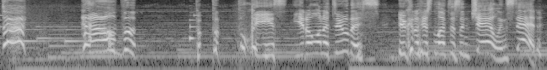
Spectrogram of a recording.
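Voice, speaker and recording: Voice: high voice, big pitch swings, measured pace. An actor playing a cowardly, panicky young gang underling in a video game, stammering and pleading. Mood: panicked pleading. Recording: music behind the voice.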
